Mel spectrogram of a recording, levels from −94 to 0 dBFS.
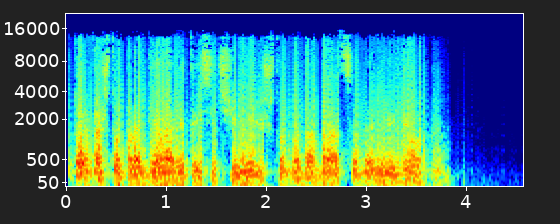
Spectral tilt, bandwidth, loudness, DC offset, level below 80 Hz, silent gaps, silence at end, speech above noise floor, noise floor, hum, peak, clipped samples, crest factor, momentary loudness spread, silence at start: -5.5 dB/octave; 15.5 kHz; -18 LUFS; under 0.1%; -34 dBFS; none; 0.75 s; 52 dB; -69 dBFS; none; -2 dBFS; under 0.1%; 16 dB; 7 LU; 0.05 s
